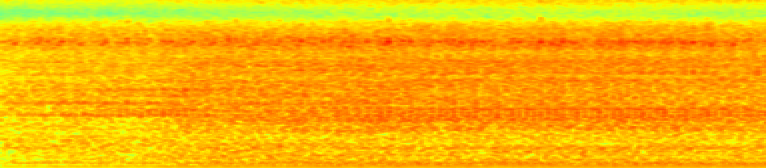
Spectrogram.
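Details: Tractor diesel engine running after injection pump repair and oil leak fix, good oil pressure, no leaks seen; steady even diesel clatter at idle with no misses or knocks; normal diesel idle.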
